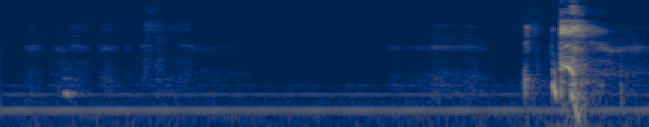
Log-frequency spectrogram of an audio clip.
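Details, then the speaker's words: A female announces she is about to sneeze, then after several seconds of quiet room hum gives a single forceful sneeze with a quick intake of breath; sneeze. "I'm gonna sneeze. You sneeze."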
